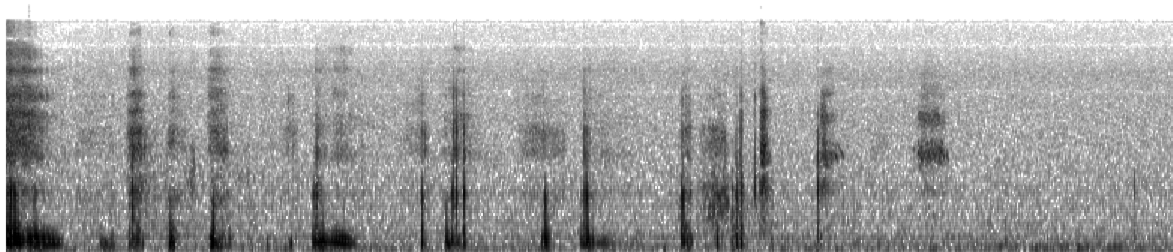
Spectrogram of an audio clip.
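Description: Quiet, irregular snorting and whistling breaths from a sleeping animal, with short nasal squeaks; snoring.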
